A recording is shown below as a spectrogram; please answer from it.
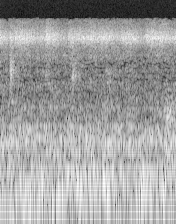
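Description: Faint steady room tone: low hum and high hiss with no clear event, and a couple of very faint ticks.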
